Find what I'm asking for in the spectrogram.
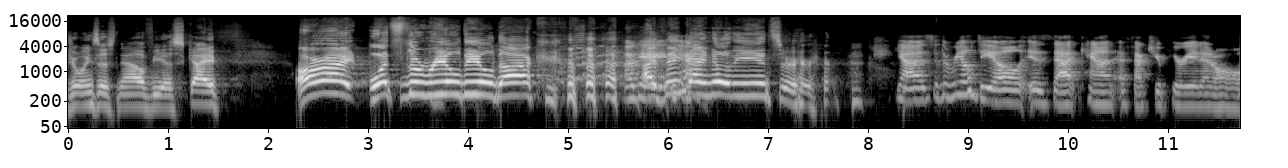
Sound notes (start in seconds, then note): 4.4 laughs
